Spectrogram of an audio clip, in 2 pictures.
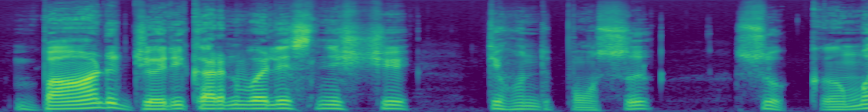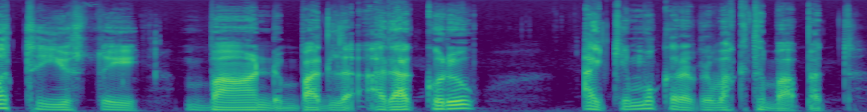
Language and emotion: Kashmiri, neutral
